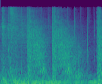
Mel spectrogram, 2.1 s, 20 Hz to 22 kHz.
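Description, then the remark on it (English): Loud gunfire as Carla fires shots at Avis in a murder, the last from close range, several sharp blasts rising out of a dense, continuous rumbling roar over about two seconds. No voices are heard. “Carla fired 3 shots, the 4th shot from close range, close enough to spatter the tiny speck of blood found on her shoe.”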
